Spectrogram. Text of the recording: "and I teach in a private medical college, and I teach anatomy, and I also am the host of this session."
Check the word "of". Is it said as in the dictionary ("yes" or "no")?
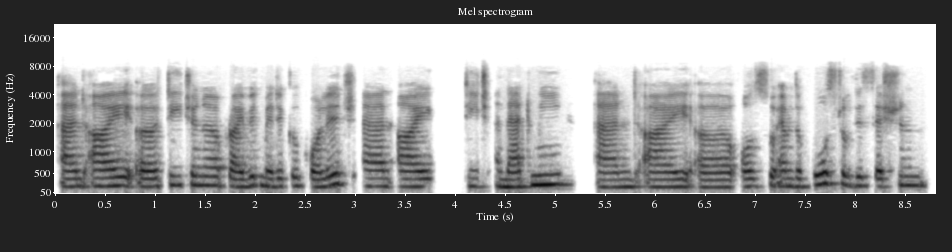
yes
